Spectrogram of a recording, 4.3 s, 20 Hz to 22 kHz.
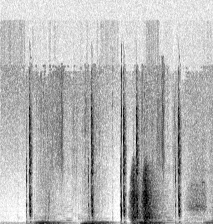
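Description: Bees in a Minecraft bee dome from the All the Mods 10 modpack, a low, steady buzzing hum broken by several sharp clicks, with a brief brighter rushing burst midway.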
